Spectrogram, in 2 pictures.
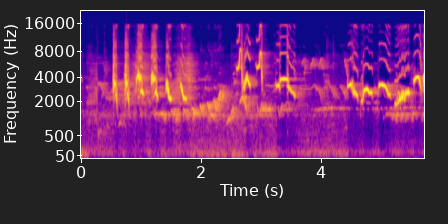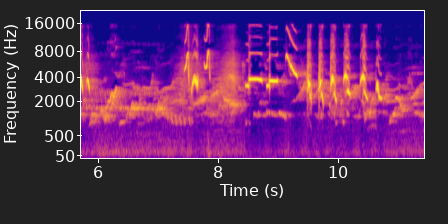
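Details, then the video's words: Oriental magpie-robin song used as a lure to make the bird open its beak and sing; bursts of sharp, high whistled notes and quick slurred chirps come in rapid runs separated by brief softer chatter. "pancingan Kacer langsung buka paruh GACOR"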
